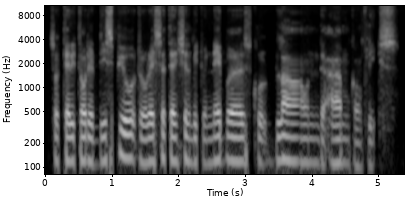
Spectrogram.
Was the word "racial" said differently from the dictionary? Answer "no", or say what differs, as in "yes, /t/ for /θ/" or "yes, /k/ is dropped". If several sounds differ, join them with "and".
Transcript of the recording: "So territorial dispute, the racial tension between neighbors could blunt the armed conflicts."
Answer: yes, /s/ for /ʃ/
